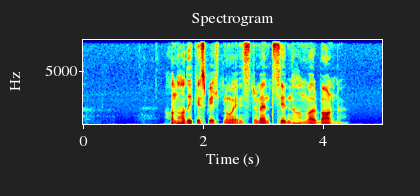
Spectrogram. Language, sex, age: Norwegian, male, 44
